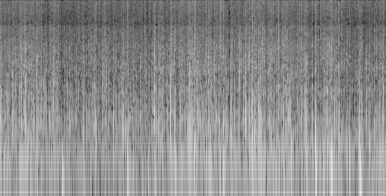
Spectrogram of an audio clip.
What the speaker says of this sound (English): Now the hail is getting smaller, which is good.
